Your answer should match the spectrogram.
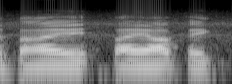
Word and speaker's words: biopic: Biopic. Biopic. Like pick is the word there for picture, and bio is biography.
